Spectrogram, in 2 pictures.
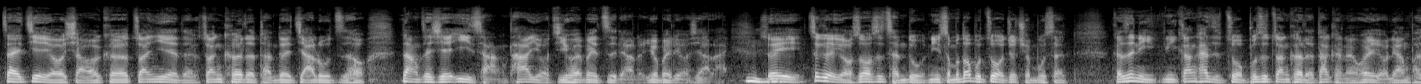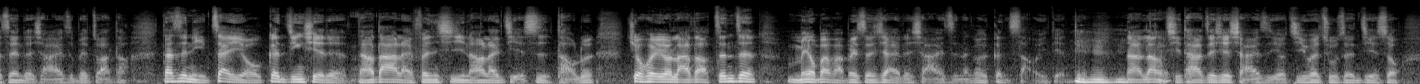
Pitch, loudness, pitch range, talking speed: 105 Hz, -16 LUFS, 95-115 Hz, 325 characters per minute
